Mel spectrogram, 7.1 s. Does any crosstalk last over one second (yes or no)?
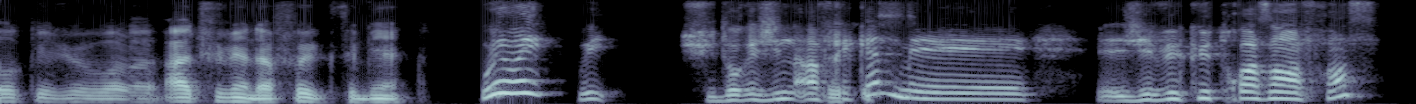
no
